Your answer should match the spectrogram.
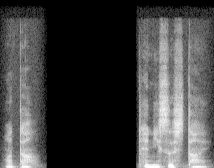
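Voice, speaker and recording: A woman's voice: medium pitch, little pitch movement, takes it slowly, vocal fry, breathy edge, no room sound, studio quality, full character voice. An actress voicing a frank, cheerful teenage schoolgirl who talks candidly and teases a little. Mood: tender. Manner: candid, gently teasing. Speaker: student. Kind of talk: voice drama acting.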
